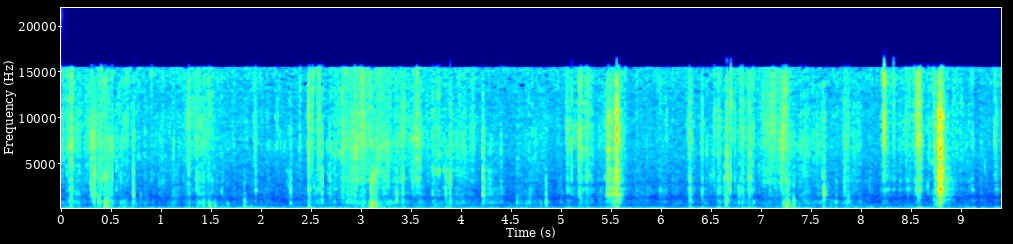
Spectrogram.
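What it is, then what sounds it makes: Dry bar soap being shaved. A solid, dry orange bar soap held in the hand is cut and shaved into curls with a utility knife blade. Repeated short, crisp crackles and scraping snaps stand out over a soft, low rumbling bed. Each cut dies away almost instantly.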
